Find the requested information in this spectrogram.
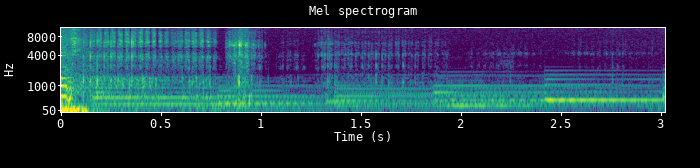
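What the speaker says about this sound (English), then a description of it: "he rubs my chin with the back of his head, purring with delight" A cat purrs softly and steadily in the video game Strange Antiquities, a low continuous rumble beneath quiet sustained tonal music.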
